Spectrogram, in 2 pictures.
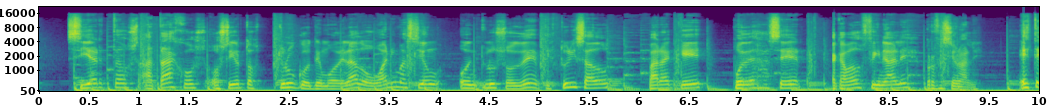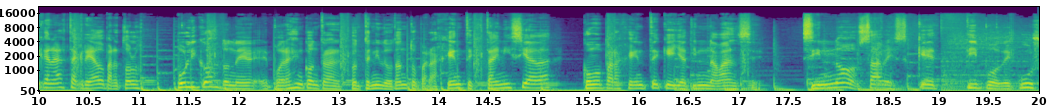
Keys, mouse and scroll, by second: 0.1 j, 0.8 middle click, 1.6 right click.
